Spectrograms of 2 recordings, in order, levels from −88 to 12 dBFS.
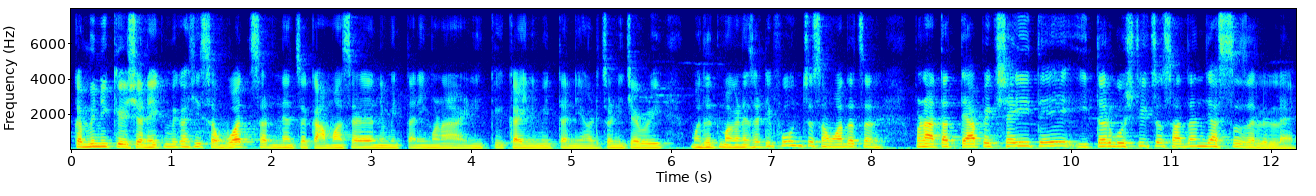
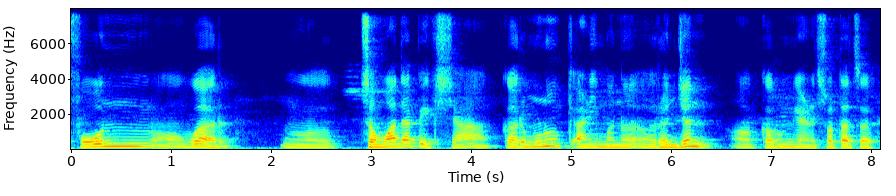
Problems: background sounds at intervals, background conversations at intervals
